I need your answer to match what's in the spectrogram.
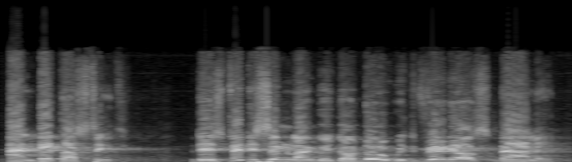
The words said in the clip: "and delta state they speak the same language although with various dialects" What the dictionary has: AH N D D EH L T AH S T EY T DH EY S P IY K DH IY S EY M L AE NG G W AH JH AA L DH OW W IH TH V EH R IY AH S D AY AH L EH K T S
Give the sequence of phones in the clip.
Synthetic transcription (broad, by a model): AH N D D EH T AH S T EY T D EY S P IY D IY S EY M L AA NG G W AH JH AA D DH OW W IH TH V EH R IY AH S D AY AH L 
